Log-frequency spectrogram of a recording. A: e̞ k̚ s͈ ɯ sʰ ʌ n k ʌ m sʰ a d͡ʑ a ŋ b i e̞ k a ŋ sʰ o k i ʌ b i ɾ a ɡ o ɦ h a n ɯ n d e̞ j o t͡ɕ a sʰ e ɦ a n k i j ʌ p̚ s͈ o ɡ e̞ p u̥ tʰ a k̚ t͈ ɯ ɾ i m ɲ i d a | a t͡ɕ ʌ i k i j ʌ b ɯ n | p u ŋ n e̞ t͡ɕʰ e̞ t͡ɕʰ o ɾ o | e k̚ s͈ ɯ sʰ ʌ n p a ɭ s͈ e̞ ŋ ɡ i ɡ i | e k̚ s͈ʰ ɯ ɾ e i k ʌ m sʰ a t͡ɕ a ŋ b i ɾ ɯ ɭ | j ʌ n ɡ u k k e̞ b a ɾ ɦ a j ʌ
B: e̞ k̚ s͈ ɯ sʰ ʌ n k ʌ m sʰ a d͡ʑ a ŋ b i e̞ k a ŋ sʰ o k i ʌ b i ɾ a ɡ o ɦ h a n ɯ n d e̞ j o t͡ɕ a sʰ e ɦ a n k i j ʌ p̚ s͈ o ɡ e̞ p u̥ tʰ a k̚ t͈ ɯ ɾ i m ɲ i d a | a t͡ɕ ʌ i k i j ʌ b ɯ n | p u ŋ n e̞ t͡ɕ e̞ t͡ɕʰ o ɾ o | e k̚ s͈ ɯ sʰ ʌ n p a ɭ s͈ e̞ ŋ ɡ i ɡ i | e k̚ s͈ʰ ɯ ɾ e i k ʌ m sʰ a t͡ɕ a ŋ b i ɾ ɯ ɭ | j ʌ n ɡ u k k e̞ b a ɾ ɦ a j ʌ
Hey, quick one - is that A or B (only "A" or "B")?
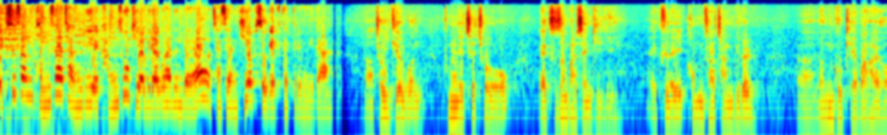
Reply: A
